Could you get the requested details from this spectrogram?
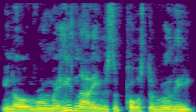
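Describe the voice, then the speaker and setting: Husky, mellow-voiced podcast man. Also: medium pitch, fairly even intonation, racing. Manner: rambling, restarts, "you know what I'm saying". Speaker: podcast co-host. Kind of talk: casual group chat.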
